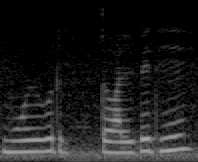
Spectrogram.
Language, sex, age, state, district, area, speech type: Bengali, female, 18-30, West Bengal, Dakshin Dinajpur, urban, spontaneous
